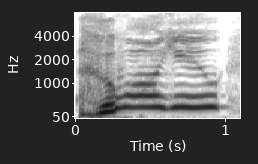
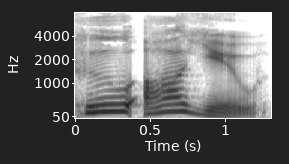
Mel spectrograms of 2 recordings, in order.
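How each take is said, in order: First: High, startled question. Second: Slow, firm repeated question. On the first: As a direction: blurt it out in shock. Startled narrator confronting stranger. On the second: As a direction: ask again, slowly and firmly. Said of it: "I repeated". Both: A narrator's reading.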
